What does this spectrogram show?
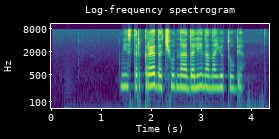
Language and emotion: Russian, neutral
